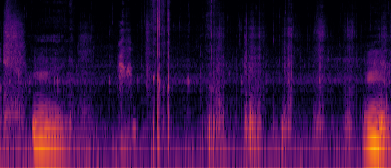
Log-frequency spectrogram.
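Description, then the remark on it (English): Biting and chewing of a crunchy, salty snack, with a run of crisp, irregular crunches, framed by brief voiced murmurs near the start and end. “Crunchy.”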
